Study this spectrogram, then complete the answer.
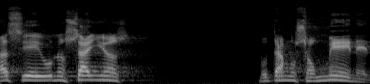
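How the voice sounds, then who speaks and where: Bright and sharp in tone, this man speaks at a high pitch. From Argentina. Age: 70s. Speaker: former politician and panel speaker. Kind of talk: conference speech. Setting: stage with audience.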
